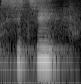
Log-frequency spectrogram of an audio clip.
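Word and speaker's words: 七: Vậy thì để nói giờ của số 7 thì chúng ta sẽ sử dụng Shichi các bạn nhé. Shichi gì? Và số 9 chúng ta sẽ đọc là Kuji.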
